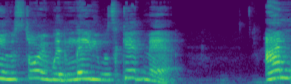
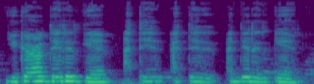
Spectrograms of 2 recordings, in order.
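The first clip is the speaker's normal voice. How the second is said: soft embarrassed whisper, trailing off; sheepish whisper; 6 semitones lower, 11 dB quieter, faster than usual. Real, not acted. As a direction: admit it in a guilty little whisper. Embarrassed confession to viewers.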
